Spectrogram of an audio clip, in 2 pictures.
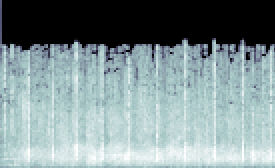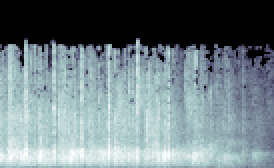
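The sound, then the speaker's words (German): Applause from a crowd after a mention of a couple's long marriage, steady and full for several seconds before tapering off at the end. “Leute, das ist ein Applaus wert.”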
